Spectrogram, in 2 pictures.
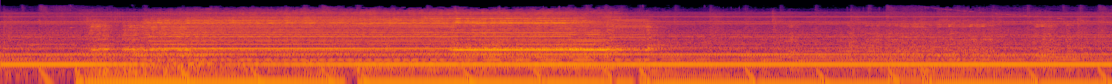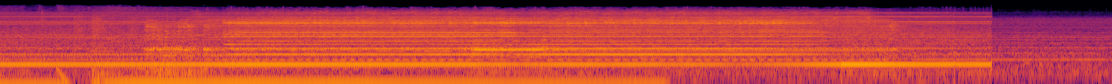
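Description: CNC router spindle running, an end mill facing down a raised boss on a wooden bowl blank: a steady whine of several fixed tones, louder in two stretches while it cuts. It stops suddenly about a second before the end.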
